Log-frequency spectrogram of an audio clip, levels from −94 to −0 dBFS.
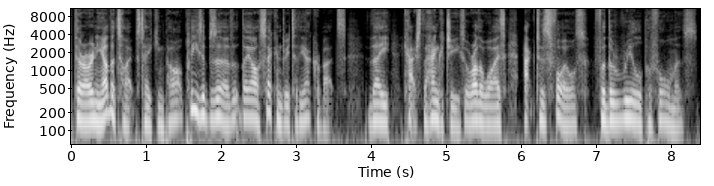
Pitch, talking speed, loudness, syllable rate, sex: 140 Hz, 205 wpm, -19 LUFS, 6.8 syllables/s, male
